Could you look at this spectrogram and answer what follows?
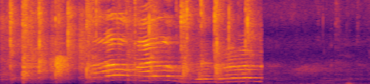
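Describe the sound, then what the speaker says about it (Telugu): Children clapping their hands in a classroom, quick claps mixed with high young voices speaking and singing, ending abruptly into near silence. "క్లాప్స్ పెట్టండి మీరు అందరు."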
